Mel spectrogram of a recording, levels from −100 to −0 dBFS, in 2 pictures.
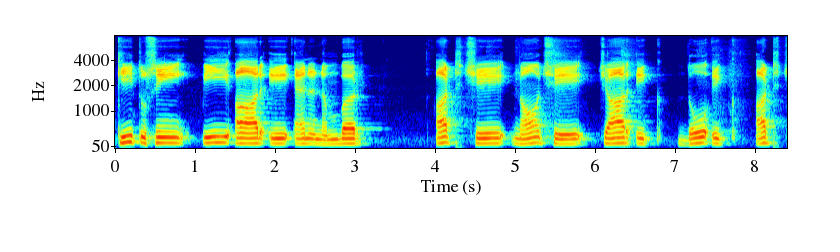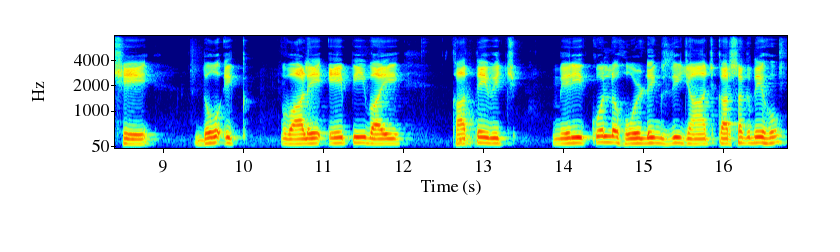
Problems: none marked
